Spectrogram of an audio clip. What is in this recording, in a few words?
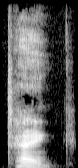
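"tank", English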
